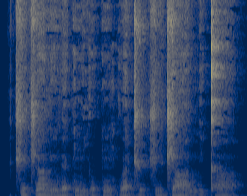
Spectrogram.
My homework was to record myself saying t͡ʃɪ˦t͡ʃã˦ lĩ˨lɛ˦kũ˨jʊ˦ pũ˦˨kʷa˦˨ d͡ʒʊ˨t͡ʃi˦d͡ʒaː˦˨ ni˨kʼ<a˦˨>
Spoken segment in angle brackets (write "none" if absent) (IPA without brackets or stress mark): a˨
